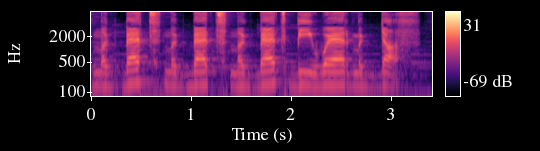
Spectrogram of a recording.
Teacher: The unenunciated syllable is before the enunciated syllable. So the emphasis is on the latter half of the word, creating that rhythmic tone. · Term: iambic pentameter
